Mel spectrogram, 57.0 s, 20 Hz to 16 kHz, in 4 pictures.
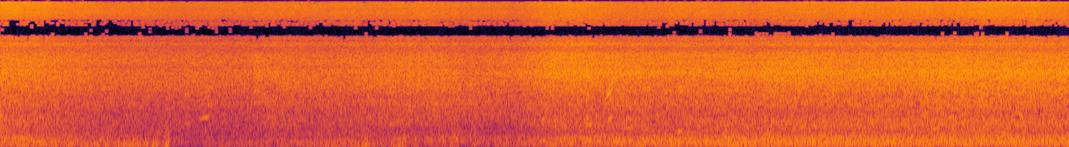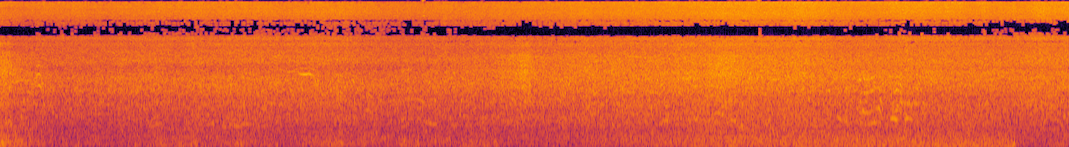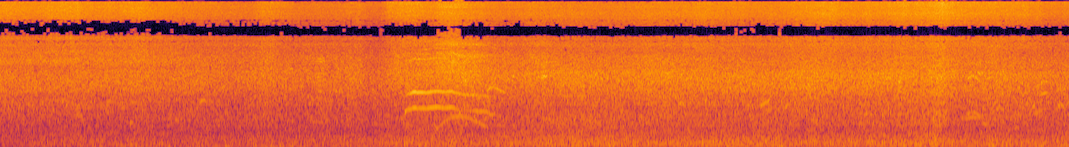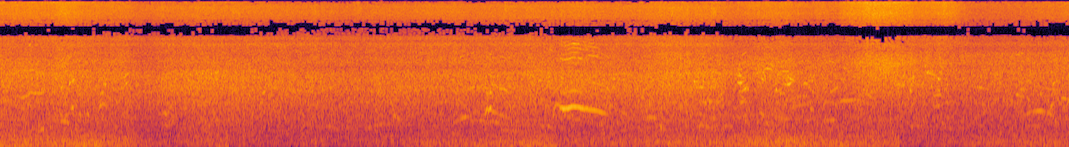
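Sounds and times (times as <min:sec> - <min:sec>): heavy surf breaking: 0:00.0 - 0:57.0
strong wind buffeting microphone: 0:03.4 - 0:46.9.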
